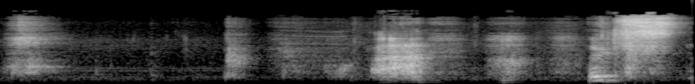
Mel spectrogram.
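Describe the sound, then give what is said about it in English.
A voice imitates sneezing with a few short, loud bursts, each ending in a breathy hiss, spaced unevenly across a few seconds. “Started sneezing and shit.”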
